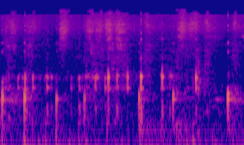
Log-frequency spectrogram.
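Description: Marker pen writing on a whiteboard: a faint, quick run of short squeaks and taps as the strokes are drawn.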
